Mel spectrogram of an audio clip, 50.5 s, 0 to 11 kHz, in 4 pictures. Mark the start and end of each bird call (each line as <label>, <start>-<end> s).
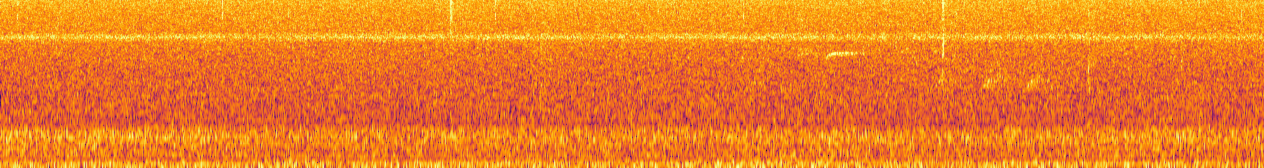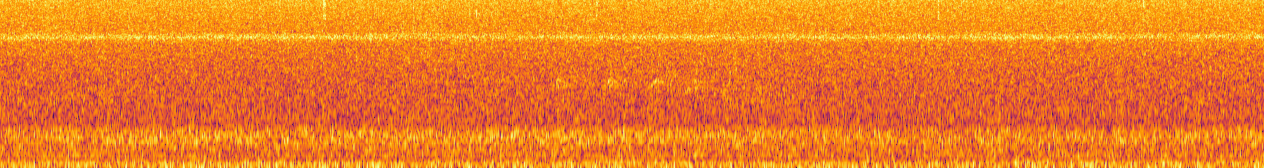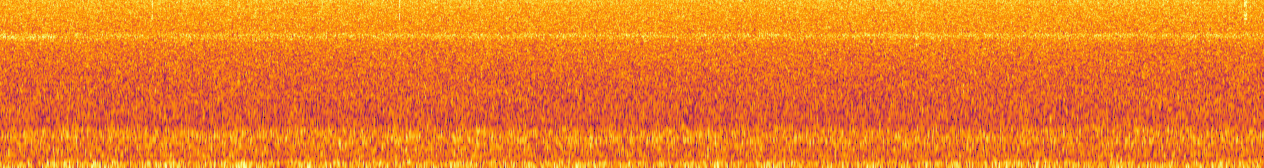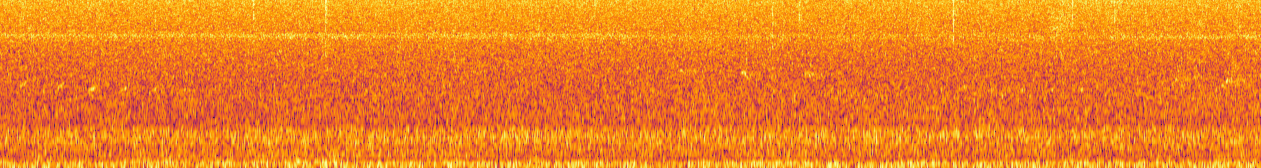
unidentified bird, 8.2-8.7 s
Northern Cardinal (Cardinalis cardinalis), 9.2-10.6 s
